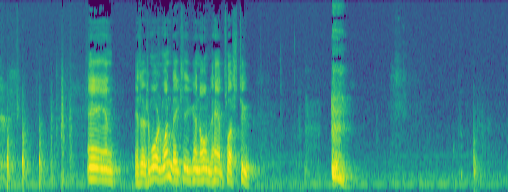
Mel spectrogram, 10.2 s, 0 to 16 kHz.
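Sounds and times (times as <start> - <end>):
faint hum: 0.0 - 10.1
speech: 1.8 - 5.1
person clearing throat: 6.6 - 7.2.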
